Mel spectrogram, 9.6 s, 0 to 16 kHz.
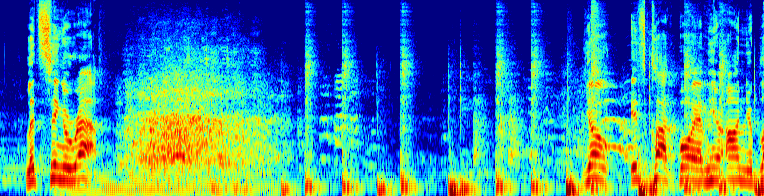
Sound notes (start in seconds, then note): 1.4 laughter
